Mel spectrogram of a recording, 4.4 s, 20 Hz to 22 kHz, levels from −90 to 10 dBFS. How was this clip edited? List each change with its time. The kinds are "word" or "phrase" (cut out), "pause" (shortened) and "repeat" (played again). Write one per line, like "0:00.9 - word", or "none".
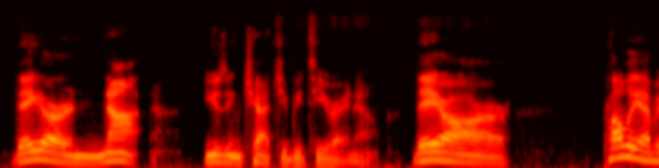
0:02.7 - pause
